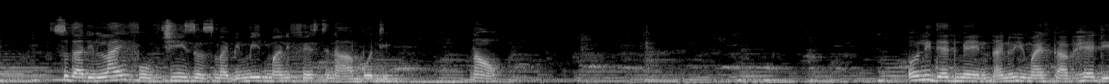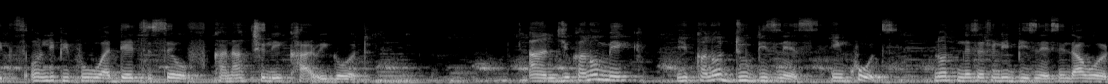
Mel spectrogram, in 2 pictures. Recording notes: I share a recording of a meeting with God's People.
